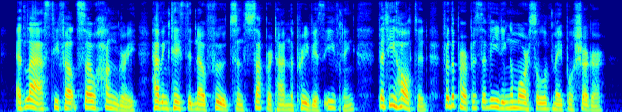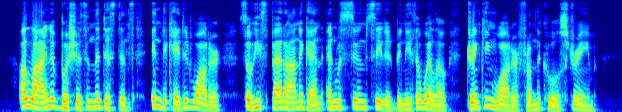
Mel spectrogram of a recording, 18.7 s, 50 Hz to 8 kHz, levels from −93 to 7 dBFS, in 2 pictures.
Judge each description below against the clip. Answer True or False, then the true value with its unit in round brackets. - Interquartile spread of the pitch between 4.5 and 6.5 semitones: True (5.1 semitones)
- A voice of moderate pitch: True (155 Hz)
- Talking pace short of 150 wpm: False (180 wpm)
